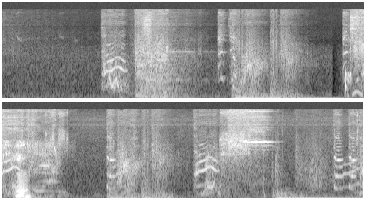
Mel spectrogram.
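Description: Swords slash and strike with sharp hits in quick bursts.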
